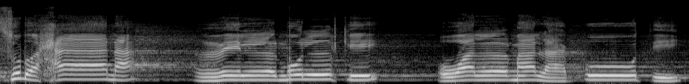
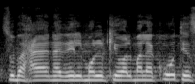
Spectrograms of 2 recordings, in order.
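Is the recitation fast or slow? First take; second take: slow; fast. First: It is recited slowly, with pauses. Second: It is recited quickly, without pauses. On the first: "আমি বলে একটু থামবো" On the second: "তাড়াতাড়ি পড়লে এভাবে পড়ে"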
